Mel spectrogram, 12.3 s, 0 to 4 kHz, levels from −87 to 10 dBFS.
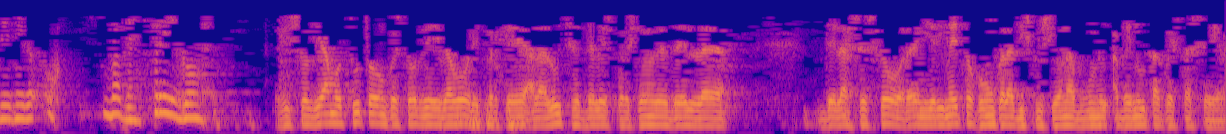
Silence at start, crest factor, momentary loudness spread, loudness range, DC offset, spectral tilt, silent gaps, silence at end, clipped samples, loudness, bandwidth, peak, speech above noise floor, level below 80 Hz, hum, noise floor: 0 s; 14 dB; 8 LU; 2 LU; under 0.1%; -12 dB/octave; none; 0 s; under 0.1%; -21 LUFS; 3.2 kHz; -6 dBFS; 24 dB; -42 dBFS; none; -45 dBFS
